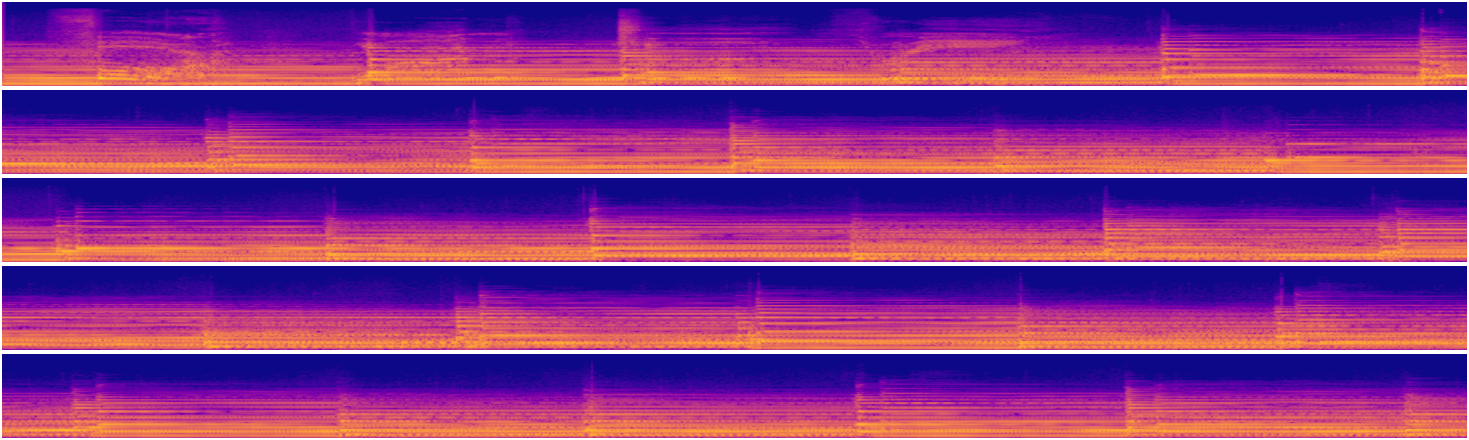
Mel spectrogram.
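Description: Acoustic grand piano playing a slow piece in waltz time, notes and chords struck about once a second with the sustain pedal down.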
